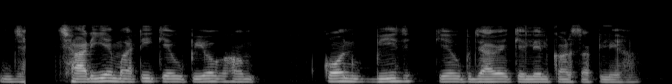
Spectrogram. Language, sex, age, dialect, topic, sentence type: Magahi, male, 25-30, Western, agriculture, question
